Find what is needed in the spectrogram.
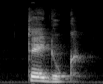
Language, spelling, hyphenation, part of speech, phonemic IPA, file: Dutch, theedoek, thee‧doek, noun, /ˈteːduk/, Nl-theedoek.ogg
- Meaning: a tea towel, a cloth for drying dishes and glassware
